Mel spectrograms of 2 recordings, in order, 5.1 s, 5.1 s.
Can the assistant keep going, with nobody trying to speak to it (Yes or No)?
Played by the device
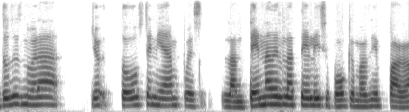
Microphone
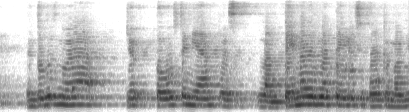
Yes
